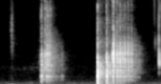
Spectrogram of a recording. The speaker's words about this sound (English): can you give me a die roll on your black die?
